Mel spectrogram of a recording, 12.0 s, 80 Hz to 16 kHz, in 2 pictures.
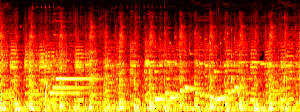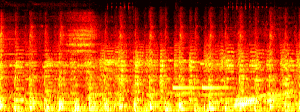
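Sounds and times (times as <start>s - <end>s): slot machine music with beat: 0.8s - 6.0s
held chime chord: 0.9s - 2.1s.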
